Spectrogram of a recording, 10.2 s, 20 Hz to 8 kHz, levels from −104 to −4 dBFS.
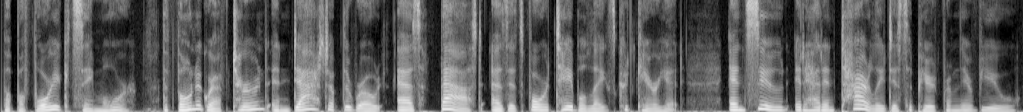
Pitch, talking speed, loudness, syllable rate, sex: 185 Hz, 195 wpm, -19 LUFS, 5.2 syllables/s, female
